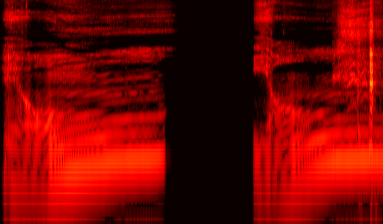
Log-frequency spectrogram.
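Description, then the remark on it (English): A person imitates a whale call with two long, loud, moaning tones, each sliding upward in pitch and then holding steady, separated by a brief pause of silence. “Those whales go...”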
